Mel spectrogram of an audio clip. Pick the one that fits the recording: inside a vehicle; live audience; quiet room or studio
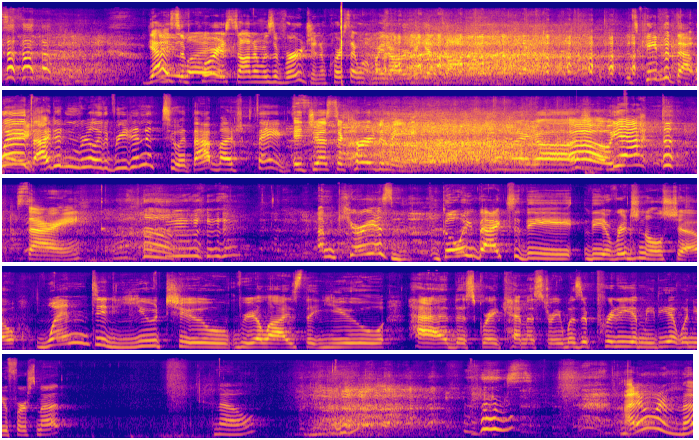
live audience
